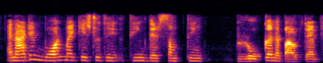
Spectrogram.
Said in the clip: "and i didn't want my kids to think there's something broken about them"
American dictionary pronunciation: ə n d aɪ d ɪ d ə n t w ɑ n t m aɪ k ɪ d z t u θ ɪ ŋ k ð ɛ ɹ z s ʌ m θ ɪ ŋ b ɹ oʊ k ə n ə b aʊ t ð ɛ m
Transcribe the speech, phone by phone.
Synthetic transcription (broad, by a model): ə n aɪ d ɪ d ə n t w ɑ n t m aɪ k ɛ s t u t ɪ ŋ k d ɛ ɹ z s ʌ m t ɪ ŋ b ɹ oʊ k ə n ə b aʊ t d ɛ m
